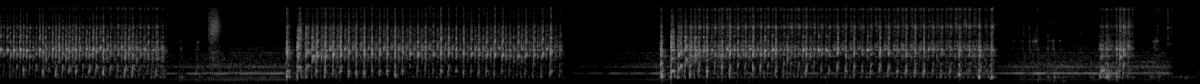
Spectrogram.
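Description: A dovetail saw, a fine-toothed back saw, cutting into a wooden board with quick short strokes. There are four spells of sawing, the last one brief, with short pauses between them.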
